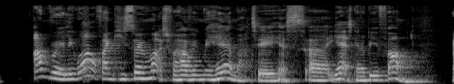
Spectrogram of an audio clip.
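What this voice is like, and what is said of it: British accent. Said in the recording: “your lovely British accent. It's such a refreshing accent to have on the show”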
